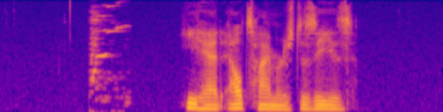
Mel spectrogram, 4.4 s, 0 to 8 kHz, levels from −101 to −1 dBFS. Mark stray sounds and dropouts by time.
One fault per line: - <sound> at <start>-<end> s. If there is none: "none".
- squeak at 0.9-1.3 s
